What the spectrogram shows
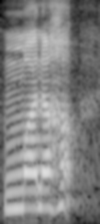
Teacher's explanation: मन, दोनों अक्षर पूरे, दोनों में अ मिक्स करेंगे मन, न में अ की मात्रा तो विसर्ग को पढ़ेंगे ह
